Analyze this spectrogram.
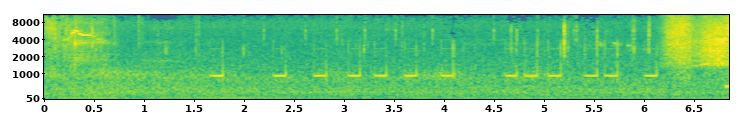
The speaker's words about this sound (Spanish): Coge el móvil y llama.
